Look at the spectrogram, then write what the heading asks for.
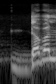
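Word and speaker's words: do: Are double ओ एम इसको क्या पढ़ेंगे? रूम। देखिए इसमें बड़ी ऊ का उच्चारण हो रहा है।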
